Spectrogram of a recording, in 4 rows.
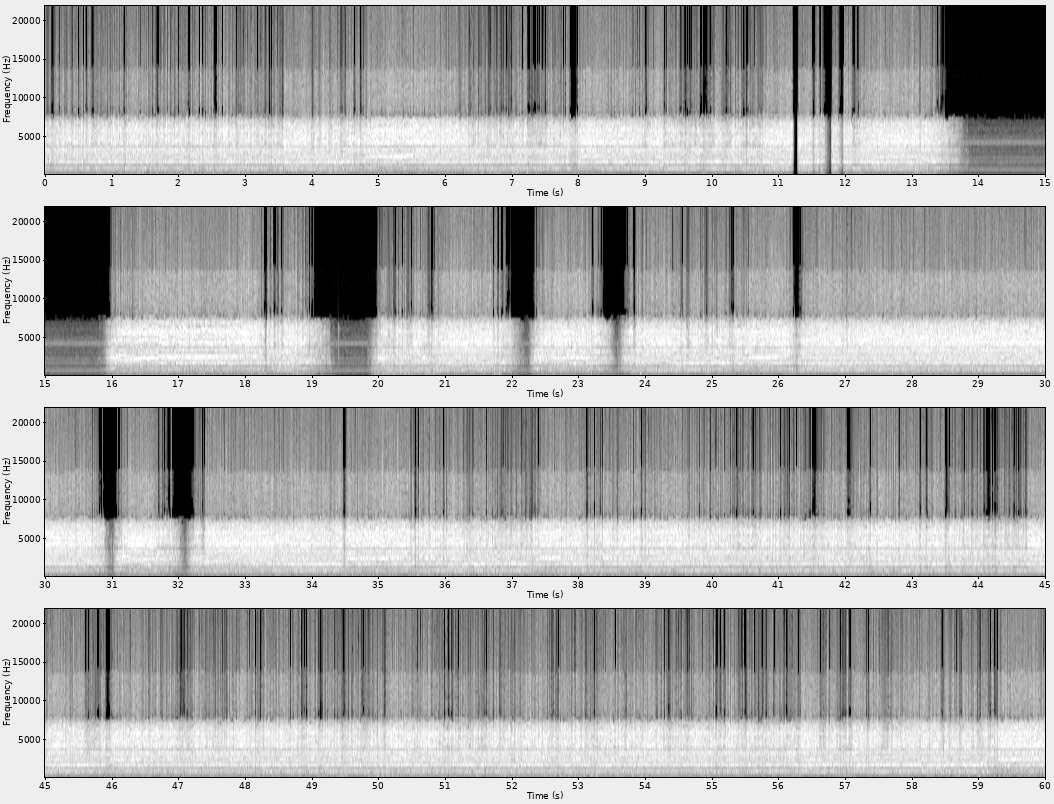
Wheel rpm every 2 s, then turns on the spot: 230, 230, 220, 230, 230, 230, 170, 0, 170, 110, 160, 110, 200, 210, 210, 120, 170, 220, 230, 230, 230, 230, 230, 230, 230, 230, 230, 230, 230, 230.
none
